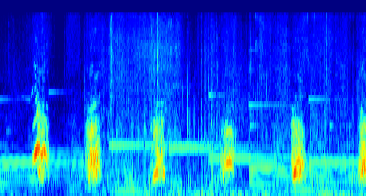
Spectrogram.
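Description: A dog barks six times in a steady, evenly spaced rhythm, each bark short and sharp, clear with no one talking over it.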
